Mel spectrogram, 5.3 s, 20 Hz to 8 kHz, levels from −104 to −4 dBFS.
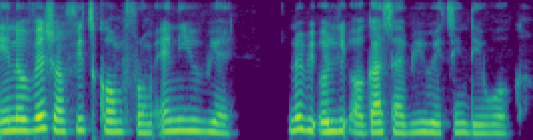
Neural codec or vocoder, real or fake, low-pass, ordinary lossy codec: none; real; none; none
